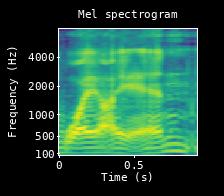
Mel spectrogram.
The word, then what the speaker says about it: Yin: Which, by the way, I think is probably Actually, you know in Chinese pronounced the same as it is in Japanese, even though it's spelled Y-I-N, or at least in Mandarin. I think it would just be pronounced Yin. Yeah. It gets transliterated as Yin, but it's Yin.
